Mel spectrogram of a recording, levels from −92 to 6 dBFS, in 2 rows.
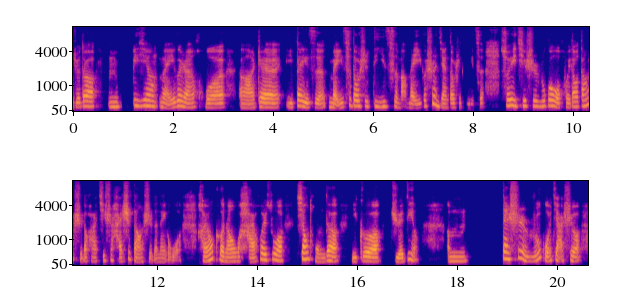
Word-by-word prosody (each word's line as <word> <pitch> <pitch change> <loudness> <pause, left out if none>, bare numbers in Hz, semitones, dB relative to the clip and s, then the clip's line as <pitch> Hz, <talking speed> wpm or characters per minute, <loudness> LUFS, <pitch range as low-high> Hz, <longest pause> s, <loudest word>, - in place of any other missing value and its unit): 觉 175 0 -3
得， 195 0 +4 0.3
嗯， 185 +1 -3 0.2
毕 230 -1 -2
竟 220 +1 +1 0.2
每 170 -6 -2
一 175 - -1
个 215 -1 +3
人 170 -3 +1
活， 160 0 0 0.3
呃， 150 -1 -1
这 170 -3 +4
一 165 - -5
辈 190 -1 +3
子， 165 -1 -3
每 175 -2 +1
一 165 - -3
次 210 +8 -6
都 215 -1 +3
是 205 -1 -4
第 195 -1 -6
一 195 +1 -3
次 195 0 -5
嘛， 165 - -5
每 150 -2 0
一 150 - -5
个 220 - -5
瞬 295 +1 0
间 165 -6 -2
都 165 0 0
是 170 - -10
第 305 - -19
一 305 - -16
次， - - -9 0.3
所 230 - 0
以 235 -2 +3
其 215 0 -2
实 210 0 -2
如 205 0 -3
果 225 +1 +3
我 175 -6 +3
回 170 0 -5
到 185 +3 +1
当 220 +5 -1
时 - - -2
的 155 - 0
话， 160 0 -7
其 160 +4 -5
实 200 +2 -3
还 150 -6 -1
是 215 - +4
当 145 -7 0
时 155 - -5
的 - - -6
那 145 0 -8
个 - - -7
我， - - -7 0.3
很 175 - -1
有 225 +8 +5
可 240 -10 +2
能 160 0 +2
我 175 - -1
还 150 0 +1
会 230 +3 +3
做 220 -4 +2 0.3
相 250 0 +5
同 155 -10 -5
的 180 -2 +6 0.3
一 155 - -3
个 160 -2 +5 0.2
决 150 -1 +2
定。 235 +2 -2 0.7
嗯， 170 +1 -4 0.7
但 265 -2 +6
是 265 +3 +2
如 185 - -1
果 180 - +1
假 - - 0
设， 180 -4 0
180 Hz, 230 characters per minute, -23 LUFS, 165-215 Hz, 0.7 s, 的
